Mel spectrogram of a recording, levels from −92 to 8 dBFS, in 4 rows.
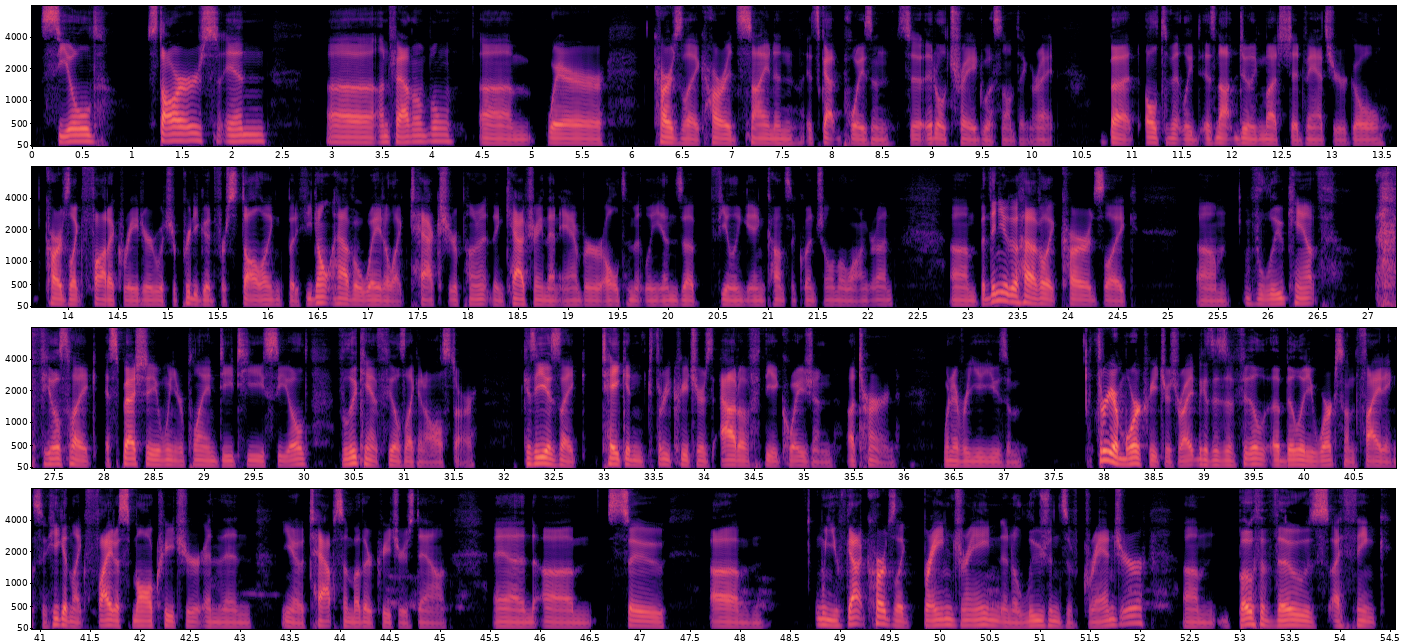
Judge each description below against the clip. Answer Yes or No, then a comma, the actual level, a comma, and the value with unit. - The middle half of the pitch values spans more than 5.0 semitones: No, average, 3.7 semitones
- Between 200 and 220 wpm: No, average, 170 wpm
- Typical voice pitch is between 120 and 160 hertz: No, very low, 95 Hz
